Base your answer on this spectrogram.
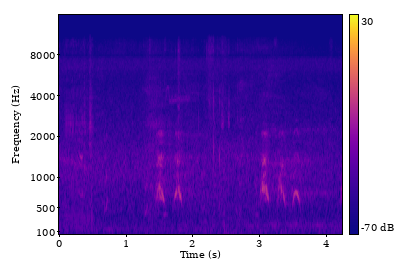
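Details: Two-week-old American Bulldog puppies give soft, high whimpering squeaks in short rising-falling pairs, about one burst every half second in places, over a steady hiss, with a woman speaking gently nearby.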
